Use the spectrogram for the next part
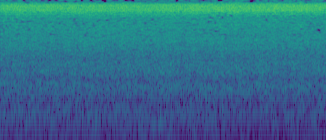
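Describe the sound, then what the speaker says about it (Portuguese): A tall waterfall, Cachoeira das Andorinhas in Espírito Santo, Brazil, roars steadily, a dense, constant rush of falling water with no pauses or other sounds. "Olha só que coisa linda essa cachoeira."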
